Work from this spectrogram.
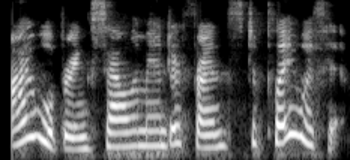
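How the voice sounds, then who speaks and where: A woman's voice: high voice, very animated, a little fast, no room sound, clean studio sound. A woman reading aloud as an eager, imaginative little boy in a children's picture book, earnest and dreamy.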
